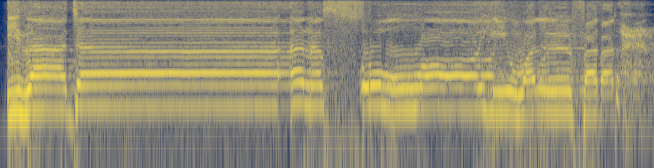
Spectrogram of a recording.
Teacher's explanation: آگے والفتح, والفتح یعنی ہا پر ہم نے سانس توڑ دیا, آواز اور سانس توڑ دیا اور وقف کیا ہم نے, ہا کو ساکن کرنا ہے لہذا ہا پر ہی اختتام ہوگا, ہا ساکنہ پر آواز اور سانس کا اختتام ہوگا. والفتح یعنی آخر میں ظاہر کریں گے, ہا ساکن ظاہر کریں گے. · یہاں مد متصل کا قاعدہ ہے لہذا 2.5 3 4 الف تک ہم اس کو دراز کریں گے. اور آگے نصر اللہ, صاد پر جزم ہے, صاد ساکن ہے لہذا اس کی آواز ہلے گی نہیں, صاد کو پر پڑھنا ہے, سیٹی کی آواز میں پڑھنا ہے.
